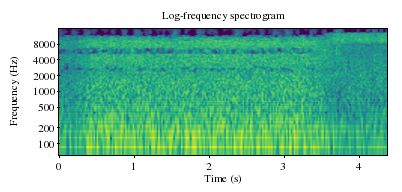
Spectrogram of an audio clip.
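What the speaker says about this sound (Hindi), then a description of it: "यहां नदी में इतना उफान है कि देखने वालों का दिल बैठ जाए" A flooded river in Chamba rushing in spate, a loud, steady roar of churning water filling the whole clip without a break, close and unbroken with no voices.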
